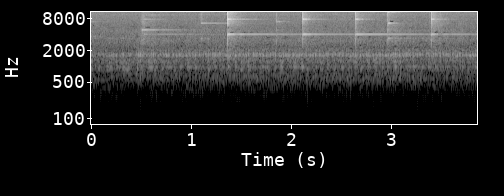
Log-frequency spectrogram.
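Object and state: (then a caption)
Metal tube chime tapped with nails. Long nails tap the hollow metal tubes of a small handheld chime on a wooden frame, striking six times at an uneven pace. Each tap gives a bright, high metallic ping that fades quickly over a faint steady hiss.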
